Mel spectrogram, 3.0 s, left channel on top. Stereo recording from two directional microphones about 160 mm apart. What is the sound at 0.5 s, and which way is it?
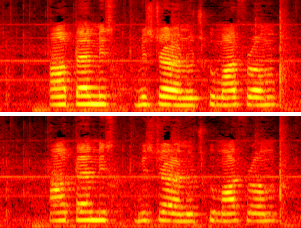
A woman's voice, 25° left (ahead or behind).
